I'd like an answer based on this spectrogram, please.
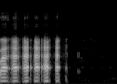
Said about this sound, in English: my phone makes a goat noise anytime I get a message from a DM from GroupMe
